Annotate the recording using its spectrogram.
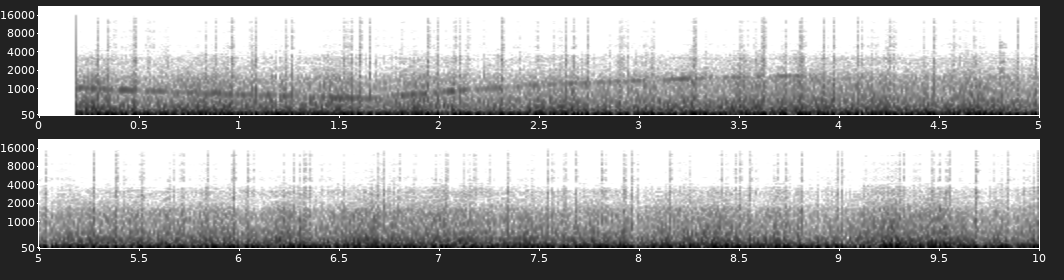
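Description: Steady low rumble of a vehicle driving at speed, heard from inside the vehicle. Over it a siren's pitch falls and then rises once, fading out about four seconds in.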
